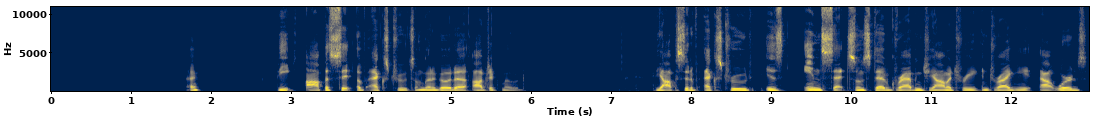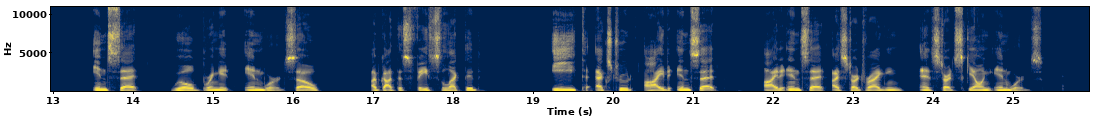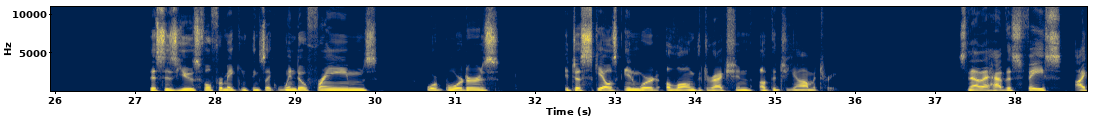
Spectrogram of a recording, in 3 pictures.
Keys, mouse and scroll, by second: 4.2 click, 5.5 click, 6.0 middle click, 7.3 click, 8.7 shift+middle click, 14.2-15.4 drag, 16.2 click, 21.1 i, 25.4-26.6 middle drag, 31.6 middle click, 36.5 middle click.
